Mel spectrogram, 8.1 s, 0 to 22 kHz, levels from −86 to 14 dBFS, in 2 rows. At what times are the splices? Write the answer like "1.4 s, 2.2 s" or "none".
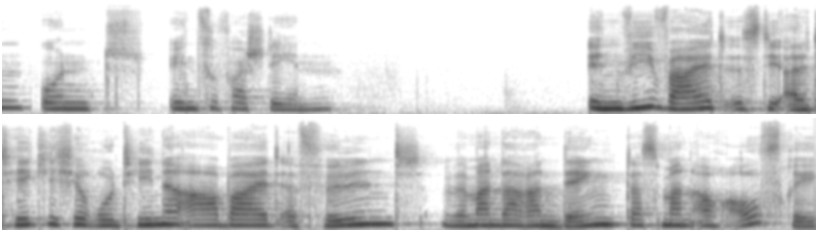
none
